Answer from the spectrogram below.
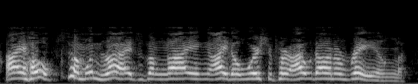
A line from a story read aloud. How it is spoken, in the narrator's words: William Rose cried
